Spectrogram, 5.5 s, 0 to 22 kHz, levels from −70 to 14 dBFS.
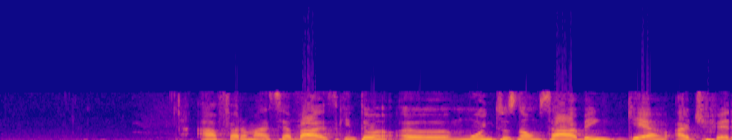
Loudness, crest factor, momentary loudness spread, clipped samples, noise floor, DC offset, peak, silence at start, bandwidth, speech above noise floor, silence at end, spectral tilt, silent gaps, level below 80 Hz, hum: -11 LUFS; 12 dB; 5 LU; 0.5%; -46 dBFS; under 0.1%; 0 dBFS; 1.3 s; 8 kHz; 35 dB; 0 s; -5 dB/octave; none; -22 dBFS; none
